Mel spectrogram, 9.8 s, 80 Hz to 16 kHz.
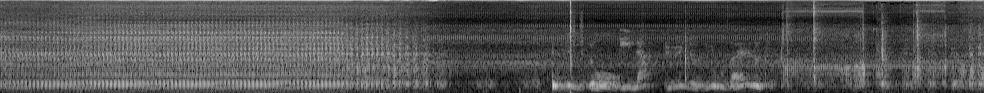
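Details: Panasonic NV-SD430 VHS VCR (Super Drive, Z mechanism), a garage sale find: a coarse mechanical buzz, then irregular clicks and chirps as the transport moves. The mechanism is noisy and the cause is unknown; not yet disassembled.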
